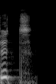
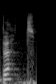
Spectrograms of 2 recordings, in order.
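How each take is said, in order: First: The vowel is the Norwegian u sound. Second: The vowel sounds like English 'butt'. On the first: The speaker calls it right. "men butt" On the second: The speaker calls it wrong. "Det er ikke noe bøtt"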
